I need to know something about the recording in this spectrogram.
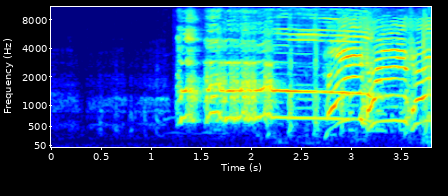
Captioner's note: rooster crowing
